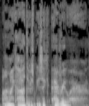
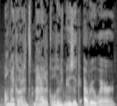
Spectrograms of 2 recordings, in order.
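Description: First: Whispered, worn-out groan; weary whisper of a tired tourist; exhausted whisper. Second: Fast, bright-eyed tourist gush; excited tourist gushing; giddy wonder. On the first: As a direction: say it like you can't take any more. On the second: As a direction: gush about the magic. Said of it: "you go from". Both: Retold or imitated.

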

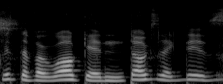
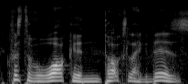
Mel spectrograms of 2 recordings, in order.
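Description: First: Halting Walken cadence; Christopher Walken impression. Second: Slow halting Walken cadence; odd pauses, Walken style; Christopher Walken impression. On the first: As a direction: try the Walken rhythm. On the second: Shown as a demonstration.

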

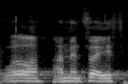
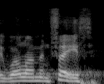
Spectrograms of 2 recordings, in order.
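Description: First: Mock pious believer. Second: Said in the usual way. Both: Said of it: "And they say it like that".

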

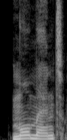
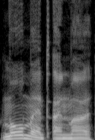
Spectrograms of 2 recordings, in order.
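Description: First: Hoch und laut, wie ein Trainer der unterbricht; coach's interruption. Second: Lauter, bestimmt, Betonung auf Moment; firm coach's call. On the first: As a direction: ruf die Runde zur Ordnung. (Trainer-Ruf, höher und lauter) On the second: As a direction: setz nach wie ein Trainer, fest und laut. (bestimmtes „Moment einmal“, lauter) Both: Retold or imitated. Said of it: "in typischer alter Trainermanier".

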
